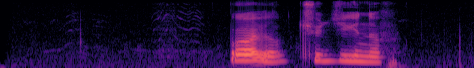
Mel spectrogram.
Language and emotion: Russian, sad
